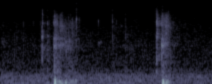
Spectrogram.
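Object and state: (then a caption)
Bar soap cut with a blade. A box cutter blade cuts and scrapes chunks from the edge of a solid red soap bar held in the hand. Two separate cuts are heard, each a soft, dull, low crunch with a faint click just before it and a brief scraping tail, over quiet background.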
